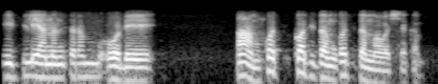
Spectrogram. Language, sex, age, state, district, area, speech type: Sanskrit, male, 30-45, Karnataka, Dakshina Kannada, rural, conversation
